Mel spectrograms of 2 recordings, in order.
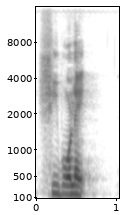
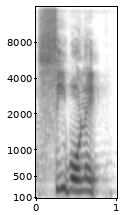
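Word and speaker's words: Shibboleth: Si respondía no, entonces les decían, ahora pues, di Shibolé. Y él decía Sibolé, porque no podía pronunciarlo correctamente.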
